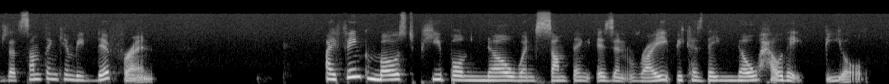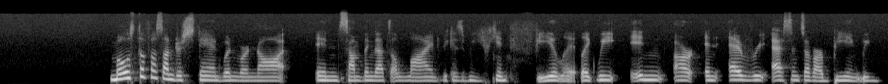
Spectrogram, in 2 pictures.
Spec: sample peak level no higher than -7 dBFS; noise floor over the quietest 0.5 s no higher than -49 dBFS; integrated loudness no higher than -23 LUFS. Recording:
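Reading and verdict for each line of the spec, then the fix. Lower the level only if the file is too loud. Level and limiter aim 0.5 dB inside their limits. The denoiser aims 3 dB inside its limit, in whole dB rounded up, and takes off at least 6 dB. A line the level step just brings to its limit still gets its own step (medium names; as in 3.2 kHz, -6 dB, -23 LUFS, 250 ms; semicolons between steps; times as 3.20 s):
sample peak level -3.5 dBFS: fail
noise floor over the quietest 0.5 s -43 dBFS: fail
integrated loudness -19.5 LUFS: fail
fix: noise reduction 6 dB, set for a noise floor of -43 dBFS; trim -4 dB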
